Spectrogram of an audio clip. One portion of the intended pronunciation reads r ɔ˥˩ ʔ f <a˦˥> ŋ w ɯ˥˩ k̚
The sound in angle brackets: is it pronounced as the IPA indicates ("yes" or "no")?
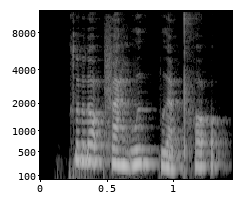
no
